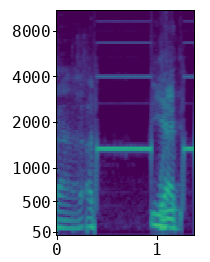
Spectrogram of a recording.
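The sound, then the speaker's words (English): Two steady censor beeps, each a flat pure tone, cutting in right after bursts of speech; the first lasts about half a second, the second is shorter and fairly loud. “I can give you a beep.”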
